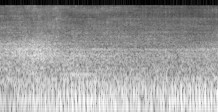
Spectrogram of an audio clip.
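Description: Engine of a road vehicle passing close by: a steady low drone that grows a little louder near the end.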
